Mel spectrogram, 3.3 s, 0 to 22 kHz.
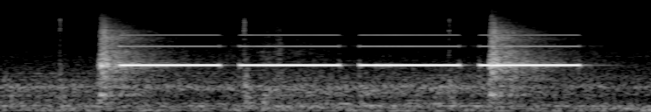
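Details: Fire-damaged Audi RS6 under rebuild, start attempt after wiring restored and module fault codes cleared: four steady high beeps about half a second each, evenly spaced, no cranking or engine noise; a no-start warning, cause unknown, wiring to be rechecked.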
